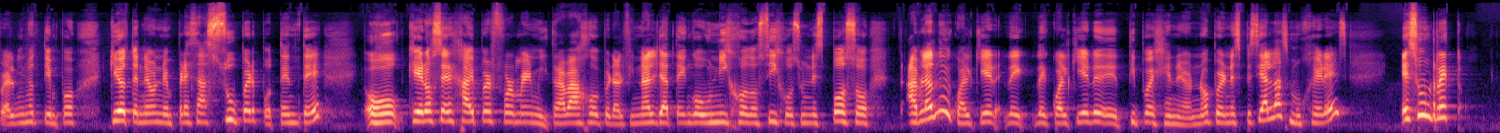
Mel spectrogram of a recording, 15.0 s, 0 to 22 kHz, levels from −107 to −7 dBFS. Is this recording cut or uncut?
uncut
